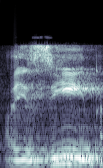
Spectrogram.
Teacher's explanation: عزین عین وسط حلق سے ادا کریں گے، ذات صفیر کی آواز سے ادا کریں گے اور لمبا کر دیں گے.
